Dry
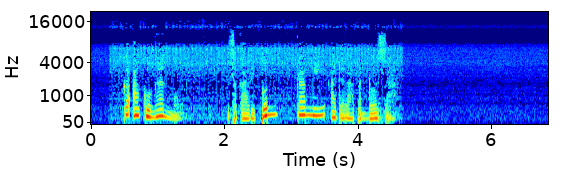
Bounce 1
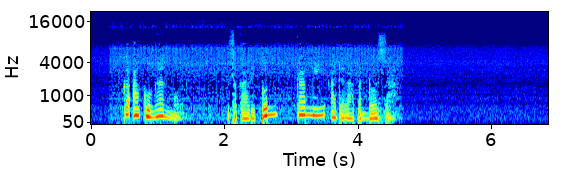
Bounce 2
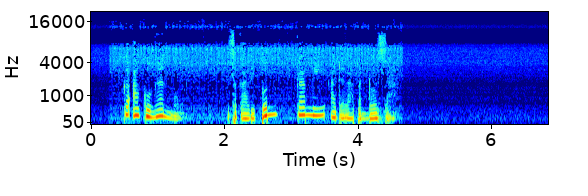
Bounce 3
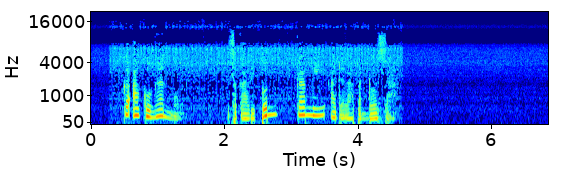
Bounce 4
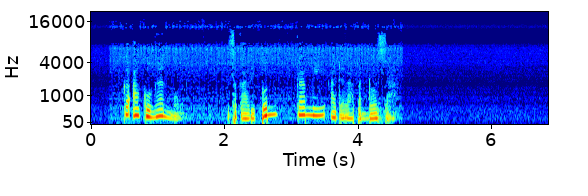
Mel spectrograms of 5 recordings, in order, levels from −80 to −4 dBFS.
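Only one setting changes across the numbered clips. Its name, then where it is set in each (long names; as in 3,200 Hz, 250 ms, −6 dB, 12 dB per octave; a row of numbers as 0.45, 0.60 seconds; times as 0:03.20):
parametric band, centre frequency: 11,000, 900, 150, 2,900 Hertz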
